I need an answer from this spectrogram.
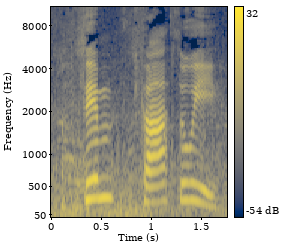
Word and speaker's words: Tsim Sha Tsui: Tulisannya Tsim Sha Tsui. Kita bacanya Tsim Sha Tsui.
